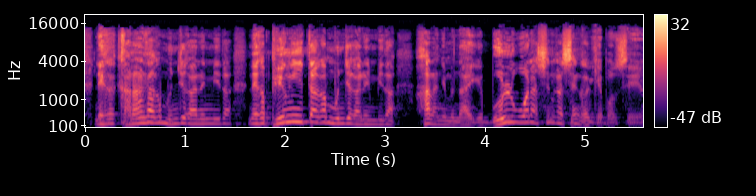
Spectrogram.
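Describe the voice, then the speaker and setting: An animated, fairly high-pitched man's voice with vocal fry, at a fairly quick pace. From Korea, Gyeongsang region. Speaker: pastor. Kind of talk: sermon.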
